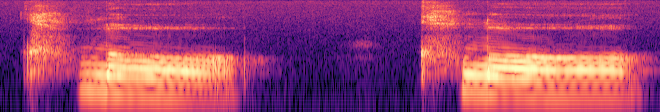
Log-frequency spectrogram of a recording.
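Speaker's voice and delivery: "Claw" held long on a rounded AW; vowel as in door. Shown as a demonstration. Teacher isolating the vowel for learners, "Claw" with long AW. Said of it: "same vowel sound as in door".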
